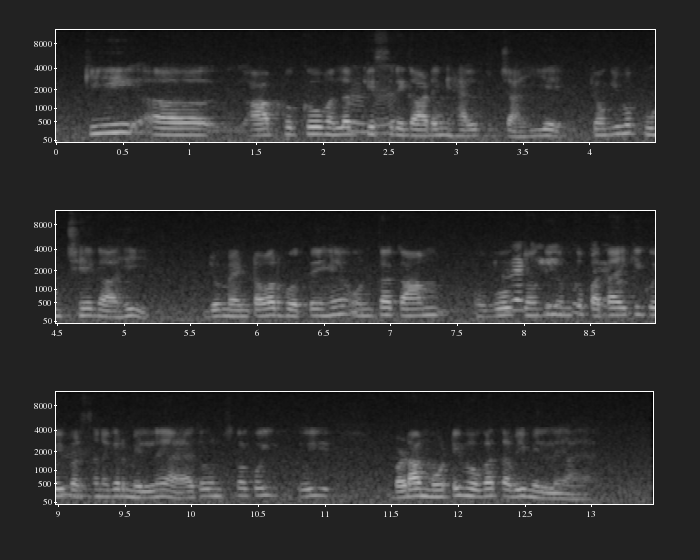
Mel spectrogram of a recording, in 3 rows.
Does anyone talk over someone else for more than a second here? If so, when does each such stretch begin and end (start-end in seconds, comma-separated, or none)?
7.8-9.3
